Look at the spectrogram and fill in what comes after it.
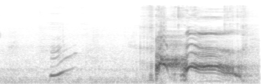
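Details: Indoor Miniature Schnauzer 'talking' back to its owner: a short rising whine, a pause, then a loud drawn-out grumbling howl with a wavering pitch lasting about a second.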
